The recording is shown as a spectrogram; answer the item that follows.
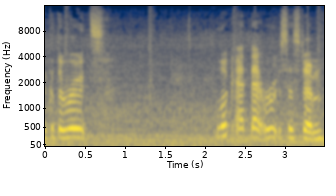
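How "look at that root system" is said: plain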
